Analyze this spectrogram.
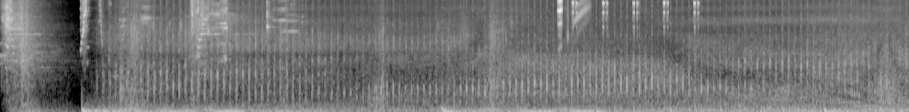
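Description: A helicopter hovers with a loud, steady throbbing rumble.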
